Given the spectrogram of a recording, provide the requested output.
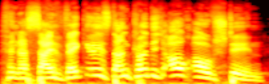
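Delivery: father suddenly understanding; loud realisation. Acted. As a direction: blurt it out as it dawns.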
